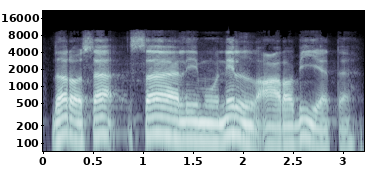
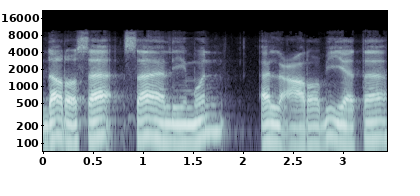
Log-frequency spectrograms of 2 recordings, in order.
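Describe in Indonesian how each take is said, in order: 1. Salimun tersambung ke kata berikutnya dengan bunyi i. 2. Salimun dan al-Arabiyyata diucapkan sebagai kata terpisah.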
